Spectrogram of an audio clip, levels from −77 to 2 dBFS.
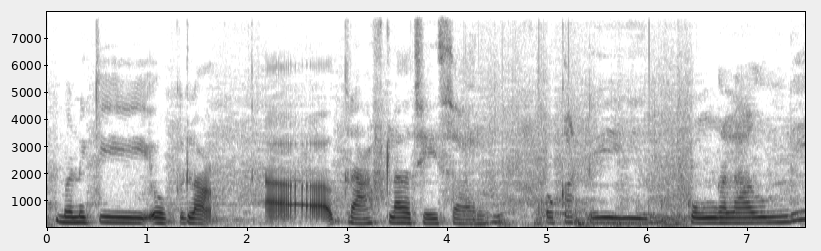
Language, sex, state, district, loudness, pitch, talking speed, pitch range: Telugu, female, Andhra Pradesh, Anantapur, -16 LUFS, 185 Hz, 70 wpm, 175-200 Hz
